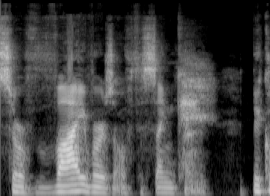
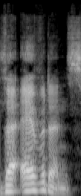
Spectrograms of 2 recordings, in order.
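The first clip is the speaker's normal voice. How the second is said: ordinary delivery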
